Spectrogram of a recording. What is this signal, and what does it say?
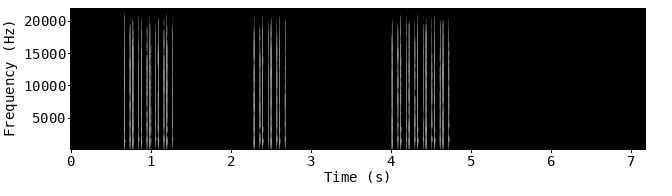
Pulse dialling, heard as clicks on a phone line, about 9 pulses a second. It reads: 6 4 7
